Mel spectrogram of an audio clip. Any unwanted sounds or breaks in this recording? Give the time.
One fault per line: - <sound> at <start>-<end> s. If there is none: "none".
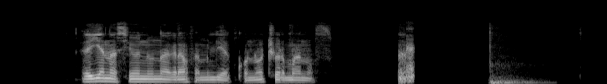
- laugh at 4.0-4.1 s
- thud at 4.9-5.6 s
